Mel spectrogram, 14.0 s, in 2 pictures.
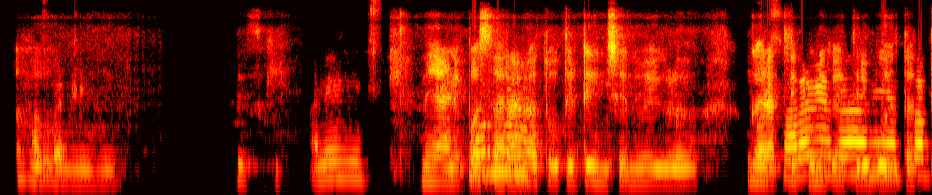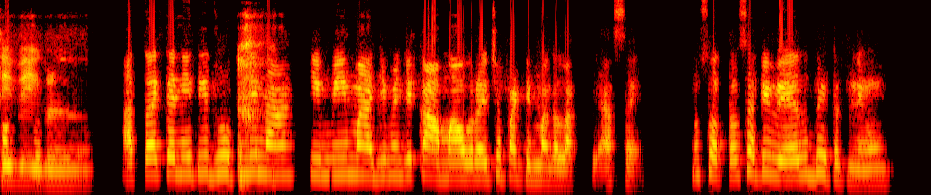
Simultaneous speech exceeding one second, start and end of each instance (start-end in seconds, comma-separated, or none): none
